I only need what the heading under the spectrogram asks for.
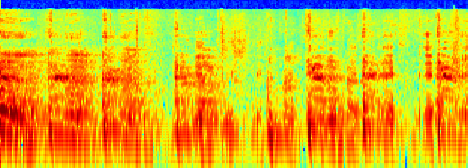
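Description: Someone clears their throat during a board meeting in a few rough, gravelly bursts, with brief breathy pauses between them and some faint vocal noise mixed in.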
